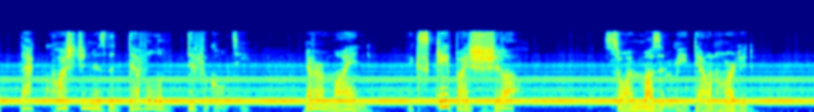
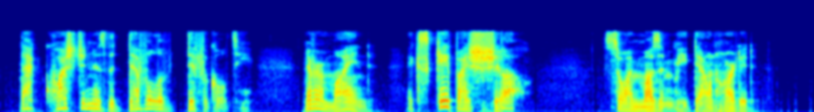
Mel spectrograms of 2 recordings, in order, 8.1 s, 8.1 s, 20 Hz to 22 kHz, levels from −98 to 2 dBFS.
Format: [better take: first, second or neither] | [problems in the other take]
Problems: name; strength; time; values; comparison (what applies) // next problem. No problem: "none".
second | background sound (Telephone); as loud as the speech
